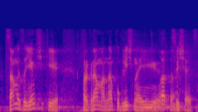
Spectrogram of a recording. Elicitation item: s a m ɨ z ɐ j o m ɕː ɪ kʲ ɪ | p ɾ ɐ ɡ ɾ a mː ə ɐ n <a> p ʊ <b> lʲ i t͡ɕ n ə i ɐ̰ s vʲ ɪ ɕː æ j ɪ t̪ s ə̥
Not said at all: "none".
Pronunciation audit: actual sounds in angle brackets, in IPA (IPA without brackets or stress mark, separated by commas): a, b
